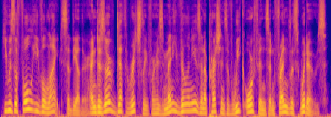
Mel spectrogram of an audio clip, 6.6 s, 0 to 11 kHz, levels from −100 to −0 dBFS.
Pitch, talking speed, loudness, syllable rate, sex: 150 Hz, 225 wpm, -18 LUFS, 5.9 syllables/s, male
